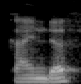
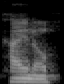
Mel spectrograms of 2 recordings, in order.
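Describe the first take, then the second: First: The d sound links into the next word. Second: The d sound is left out entirely. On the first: "it's a linking and it is kind and ends with the d sound" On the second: "delete the d sound"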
